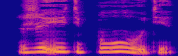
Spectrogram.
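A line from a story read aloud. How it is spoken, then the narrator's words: Weak voice. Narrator (Russian): сказала слабым голосом ведьма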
